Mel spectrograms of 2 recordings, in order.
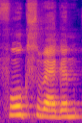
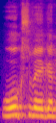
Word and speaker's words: Volkswagen: ಅಂದ್ರೆ ಕಾರು ಜನರ ಕಾರು ಅಲ್ಲಿ ವಿ ಅಕ್ಷರವನ್ನು ಫರಿಸುವುದರಿಂದ ಇದನ್ನು ಫೋಕ್ಸ್ವಾಗನ್ ಎನ್ನಲಾಗುತ್ತದೆ ಸೋ ಇವತ್ತಿನಿಂದ ಲಕ್ಷದಲ್ಲಿ ಇಡಿ ಯಾರಾದರೂ ವೋಕ್ಸ್ವಾಗನ್ ಅಂದಿದ್ರೆ ಫೋಕ್ಸ್ವಾಗನ್ ಅನ್ನಬೇಕು ಮುಂದಿನ ಶಬ್ದ ಪಿಓಆರ್ಎಸ್ಸಿ ಪೋರ್ಷ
